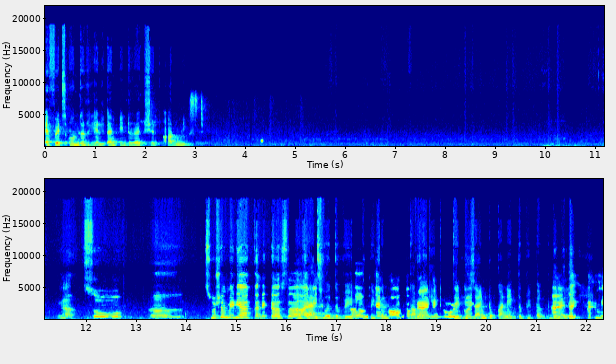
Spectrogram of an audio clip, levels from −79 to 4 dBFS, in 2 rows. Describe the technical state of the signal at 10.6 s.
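The signal at 10.6 s is intact, with no audible fault at that moment.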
